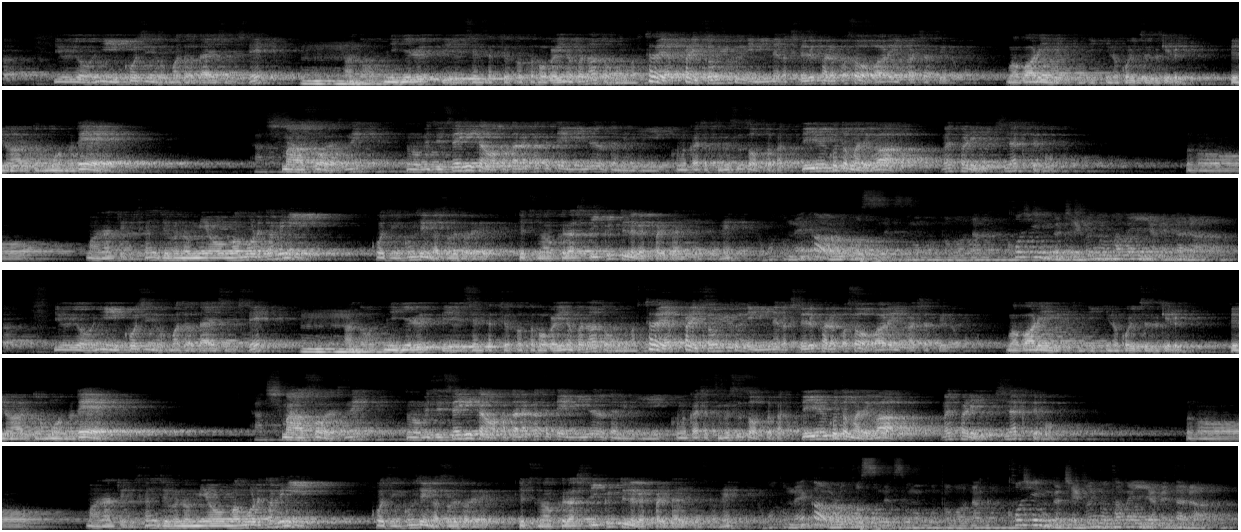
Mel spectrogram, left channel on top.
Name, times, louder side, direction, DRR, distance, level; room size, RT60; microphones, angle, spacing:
voice 1, 0.5-2.6 3.4-9.7 10.0-11.8 12.3-13.5 15.2-16.0 16.4-21.4 21.8-22.9 24.2-25.0 25.6-27.9 28.5-29.6 29.9-32.1, equal, 20° right, 0 dB, 2.5 m, -20 dB
voice 2, 3.0-3.6 14.9-15.4 32.4-36.8, equal, 35° right, -1 dB, 7.5 m, -24 dB
29.5 x 28.5 x 6.7 m, 2.7 s
head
